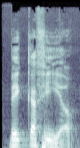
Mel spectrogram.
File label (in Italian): "beccafio", dialettale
